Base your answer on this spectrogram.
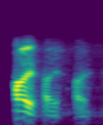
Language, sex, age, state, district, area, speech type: Assamese, male, 45-60, Assam, Darrang, urban, conversation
